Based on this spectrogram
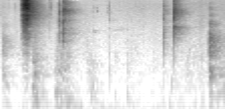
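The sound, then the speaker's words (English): A sharp metallic snap of the tab of a can of Elysian beer brewed with blood orange being pulled, followed by a brief hiss and a few softer clicks and rustles, with no one speaking. “So, why don't you do us the honors and crack that open?”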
